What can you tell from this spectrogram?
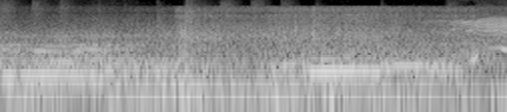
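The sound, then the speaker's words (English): A sea cow moos loudly, giving a couple of drawn-out, low, wavering calls over a busy background of watery noise, with no one talking. “Our sea cow punched the monster sea cow into the net!”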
